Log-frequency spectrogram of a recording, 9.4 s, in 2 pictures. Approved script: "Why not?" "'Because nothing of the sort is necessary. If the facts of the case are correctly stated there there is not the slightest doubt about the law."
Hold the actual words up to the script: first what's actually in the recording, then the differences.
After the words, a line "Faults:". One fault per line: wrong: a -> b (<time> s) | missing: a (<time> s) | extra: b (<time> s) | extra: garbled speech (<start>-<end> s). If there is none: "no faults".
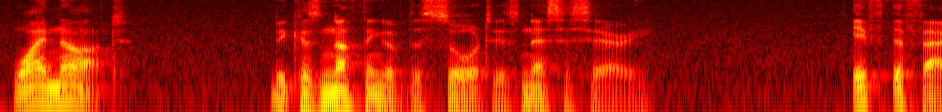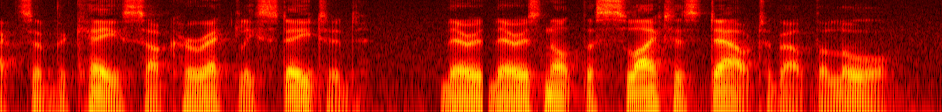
"Why not?" "'Because nothing of the sort is necessary. If the facts of the case are correctly stated there there is not the slightest doubt about the law."
Faults:
no faults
